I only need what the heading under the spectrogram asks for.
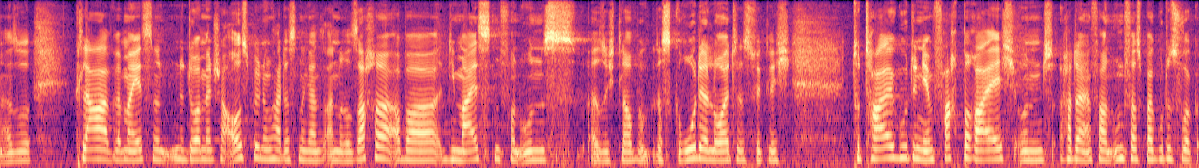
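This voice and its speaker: Man, high-pitched, bright forceful tone, casual discussion, informal explainer, repeated words, faint noise. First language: German. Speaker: volunteer interpreter on a discussion panel.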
